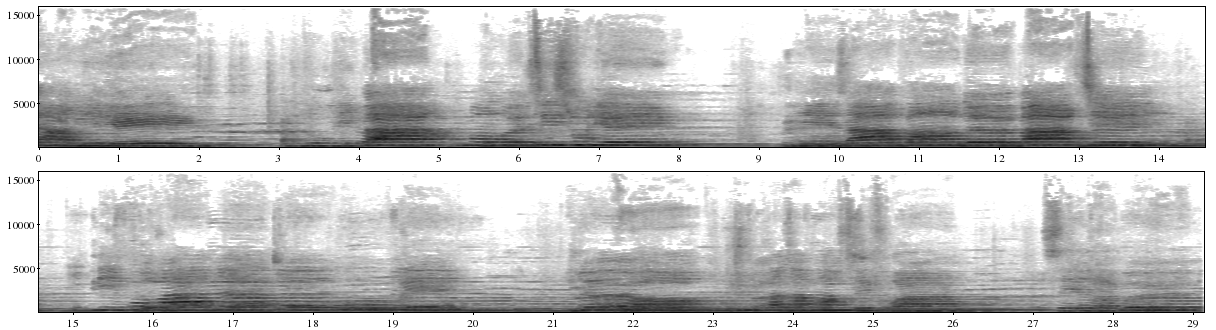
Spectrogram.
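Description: A group of young children singing a French Christmas song together, with musical accompaniment underneath.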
